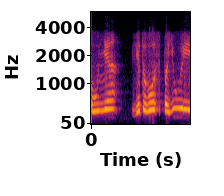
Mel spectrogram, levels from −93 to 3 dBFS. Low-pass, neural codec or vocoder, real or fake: 5.4 kHz; none; real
